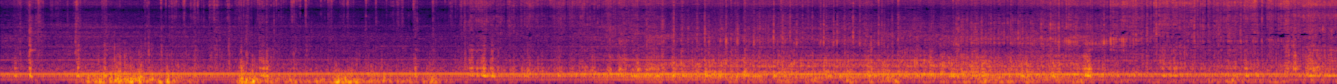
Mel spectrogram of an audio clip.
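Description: A garden shredder motor hums steadily.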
